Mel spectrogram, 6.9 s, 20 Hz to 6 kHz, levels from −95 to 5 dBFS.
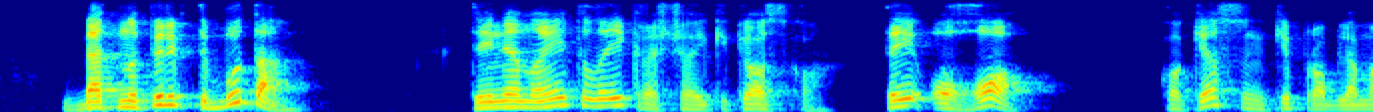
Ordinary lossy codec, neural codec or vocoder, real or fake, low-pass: Opus, 32 kbps; none; real; 5.4 kHz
